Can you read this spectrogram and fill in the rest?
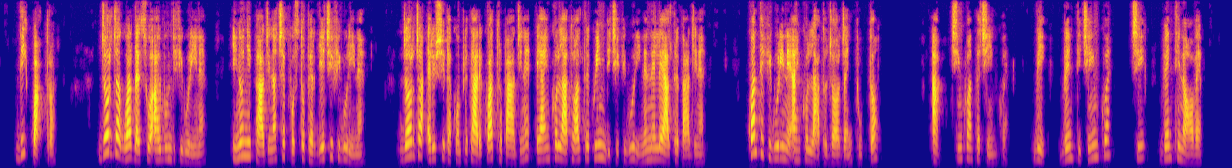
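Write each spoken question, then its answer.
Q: Quante figurine ha incollato Giorgia in tutto?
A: A: 55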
